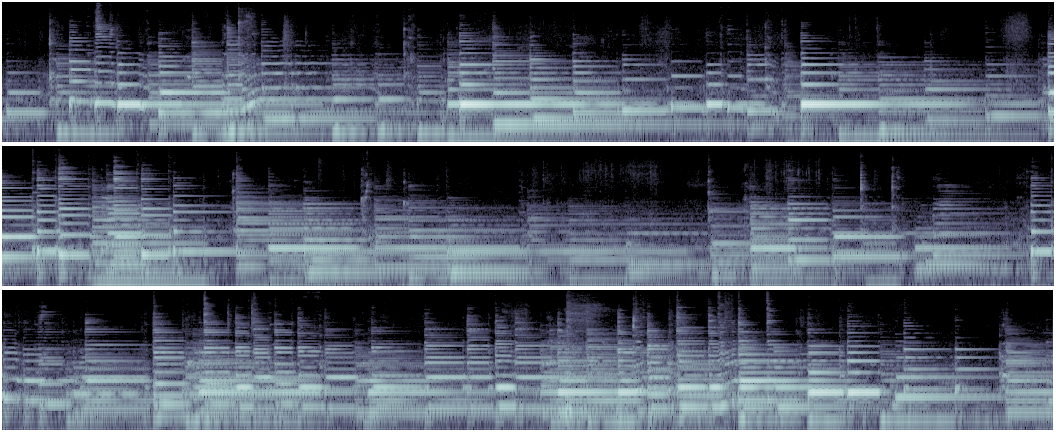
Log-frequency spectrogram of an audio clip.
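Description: Classical guitar with nylon strings, a cedar double top and a sound port, played fingerstyle: a solo piece of plucked melody notes and chords, with a few louder accented chords along the way.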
